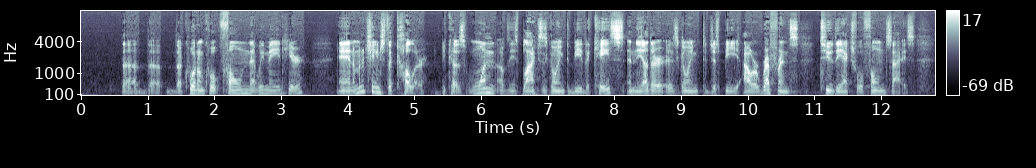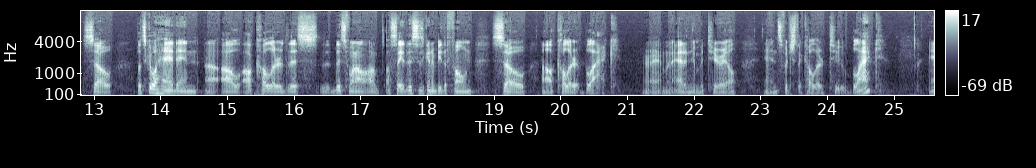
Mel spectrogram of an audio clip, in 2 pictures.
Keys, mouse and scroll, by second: 2.5 scroll down 3, 3.0 middle click, 5.0-5.5 scroll up 2, 5.5 shift+middle click, 9.0-9.5 scroll up 1, 14.2 right click, 19.8 click, 22.0 click, 22.5 click, 23.4 click, 25.3 click.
